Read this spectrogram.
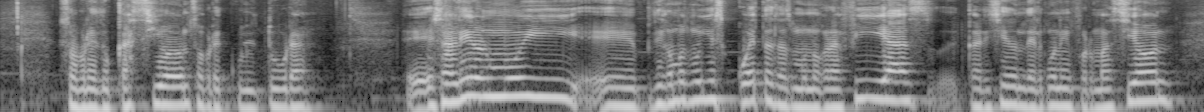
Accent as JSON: {"language": "Spanish", "town": "San Mateo Tepopula", "region": "State of Mexico", "country": "Mexico", "said": "vivo en San Mateo Tepopula. Además son los Tepopulas, ¿no? Ajá. Entonces cuando la gente me pregunta, ¿de dónde eres? De los Tepopulas."}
